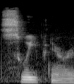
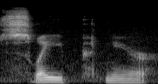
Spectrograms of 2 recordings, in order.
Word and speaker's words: Sleipnir: It's not Sleipnir, it's pronounced Sleipnir.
